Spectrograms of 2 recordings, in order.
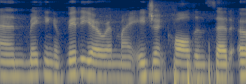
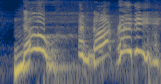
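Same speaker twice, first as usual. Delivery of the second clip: shrill, panicked, very high hysterical screaming; 4 dB louder than usual. Recalling the dressing room right before starting, retelling a hysterical scream. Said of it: "I started screaming".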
